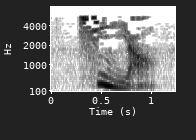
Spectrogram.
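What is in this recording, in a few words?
"信仰", Mandarin Chinese; chinese-flashcards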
